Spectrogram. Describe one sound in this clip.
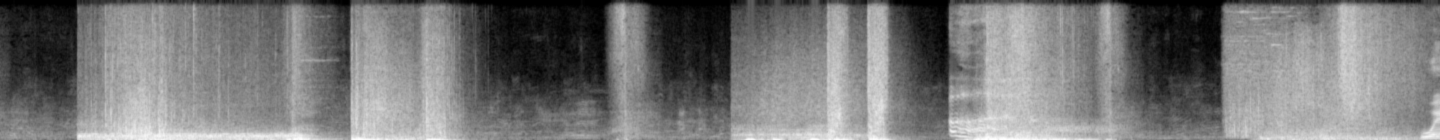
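Magical game sound effects burst and whoosh as cards are played.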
